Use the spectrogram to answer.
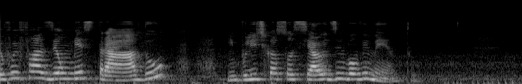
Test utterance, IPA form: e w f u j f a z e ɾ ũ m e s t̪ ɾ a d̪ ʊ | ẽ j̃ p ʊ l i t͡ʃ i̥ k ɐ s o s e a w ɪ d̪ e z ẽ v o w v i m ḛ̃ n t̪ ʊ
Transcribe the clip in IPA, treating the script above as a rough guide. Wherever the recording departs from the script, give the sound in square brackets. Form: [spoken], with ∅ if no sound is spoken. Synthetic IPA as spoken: e w f u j f a z e ɾ ũ m e s t̪ ɾ a d̪ ʊ | ẽ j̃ p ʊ l i t͡ʃ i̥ k ɐ s o s [i] a w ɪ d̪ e z ẽ v o w v i m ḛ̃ n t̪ ʊ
